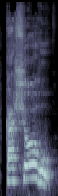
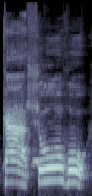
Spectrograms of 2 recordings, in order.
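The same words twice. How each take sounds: First: Said in the usual way. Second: Cachorro slowly as ca-chor-ro; three clear mouth openings on cachorro; syllables spelled out. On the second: Shown as a demonstration. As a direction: cachorro split into slow syllables. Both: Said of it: "Quantas vezes eu abro a minha boca".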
